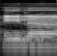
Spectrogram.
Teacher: ہے، اس کو کھینچنا نہیں ہے۔ تعالوا الی، حمزہ زیر ای، لام کڑا زبر لا، ایک الف کے برابر کھینچنا ہے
